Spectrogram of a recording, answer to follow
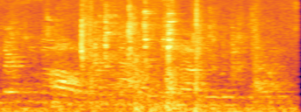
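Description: Low, indistinct talking in a room, with several sharp clicks and rattles about half a second apart, as of things being handled.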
